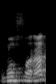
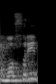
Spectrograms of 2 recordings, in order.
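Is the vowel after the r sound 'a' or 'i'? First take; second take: a; i. First: The vowel after the r sounds like a. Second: The vowel after the r sounds like i. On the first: The speaker calls it right. "मुफरद होता है। मुफरद रा को जबर है" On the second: The speaker calls it wrong. "ये मुफरिद नहीं होता"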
